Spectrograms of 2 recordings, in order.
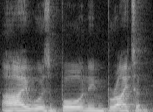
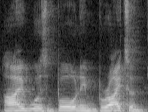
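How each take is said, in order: Both takes have the same delivery.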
